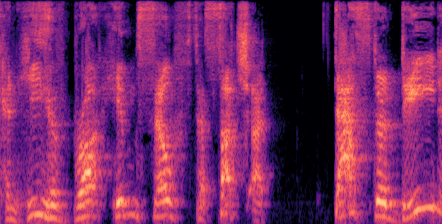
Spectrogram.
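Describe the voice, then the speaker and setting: Putting on a character voice, a man speaks high and very slowly. His intonation is lively, and his loudness swings widely. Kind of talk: classical verse drama. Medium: stage play. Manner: formal, archaic, courteous.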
